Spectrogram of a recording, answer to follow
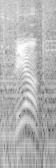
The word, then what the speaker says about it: Ryung: Hardest name to say. Ryung. Try saying it at home. Do a little trick with your tongue. Say Ryung.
